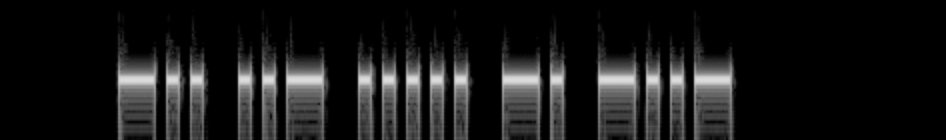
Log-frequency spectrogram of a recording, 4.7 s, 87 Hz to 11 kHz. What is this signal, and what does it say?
Morse code, heard as a keyed tone, about 20 wpm, 700 Hz. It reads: DU5NX
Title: DXCC-100 Call Signs - 5 Characters - 20wpm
